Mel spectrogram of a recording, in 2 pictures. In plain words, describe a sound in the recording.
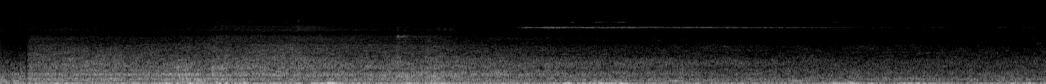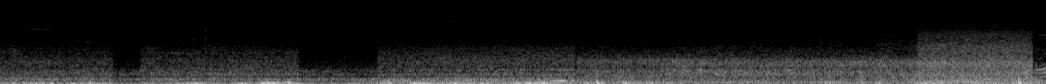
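Wind rumbles and gusts outdoors.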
